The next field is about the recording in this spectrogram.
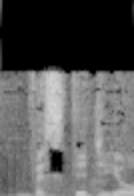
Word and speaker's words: vestigial: Vestigial organs. – Nope. – You have to say it like you're all like you're eating a meatball. Vestigial.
